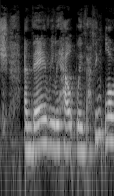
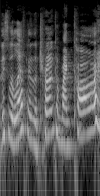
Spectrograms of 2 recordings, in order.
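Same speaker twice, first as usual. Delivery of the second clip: terrible put-on American accent, pitched up; 6 semitones higher than usual. After talking about American road trips, a line in a terrible American accent. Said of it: "That's the shittest American accent ever".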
